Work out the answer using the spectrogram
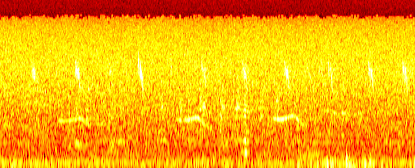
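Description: High, short chirps that fall in pitch, repeating about twice a second, with three lower wavering calls mixed in, over a low rumble.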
